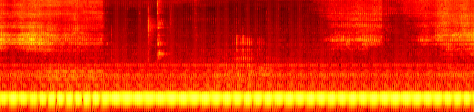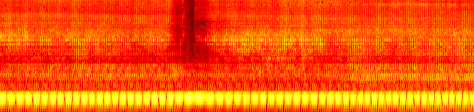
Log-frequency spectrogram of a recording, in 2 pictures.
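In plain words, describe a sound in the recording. A scroll saw hums and chatters steadily as its blade cuts through thin wood.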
